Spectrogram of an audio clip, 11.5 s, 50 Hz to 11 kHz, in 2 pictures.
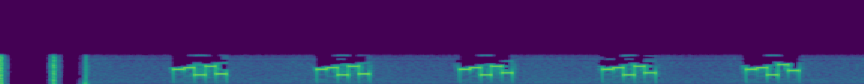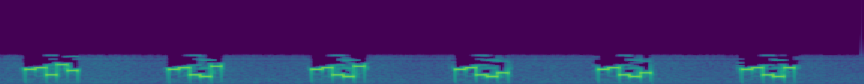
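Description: Five-tone selective call (ZVEI), heard as quick runs of five tones, tones of about 70 ms. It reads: 89304 89304 89305 89305 89337 89337 89310 89310 89315 89315 89319
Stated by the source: ZVEI five-tone selective call received by SDR, archived on the Feuerwehr Orlamünde fire brigade audio server.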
